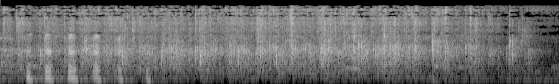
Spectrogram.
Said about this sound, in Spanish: El coro está pegado. Dale un aplauso al Señor por ese coro.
